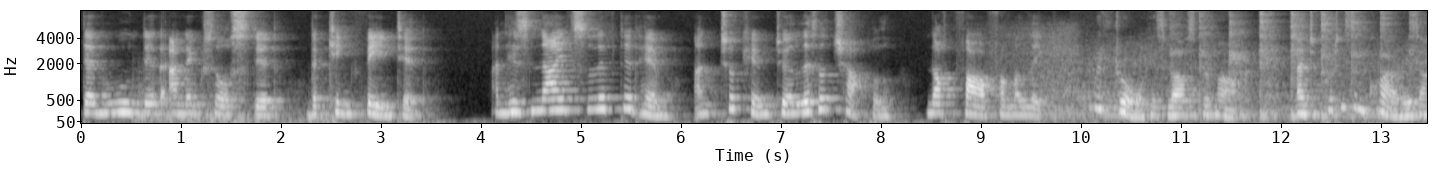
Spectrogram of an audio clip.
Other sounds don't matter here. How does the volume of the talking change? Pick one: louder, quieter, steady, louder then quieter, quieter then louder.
steady.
